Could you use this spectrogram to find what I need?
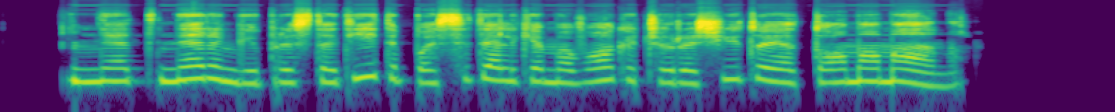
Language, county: Lithuanian, Vilnius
